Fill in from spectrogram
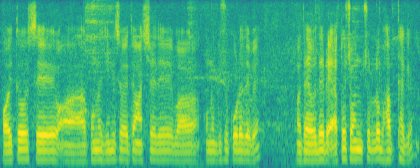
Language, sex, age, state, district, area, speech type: Bengali, male, 30-45, West Bengal, Purba Bardhaman, rural, spontaneous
